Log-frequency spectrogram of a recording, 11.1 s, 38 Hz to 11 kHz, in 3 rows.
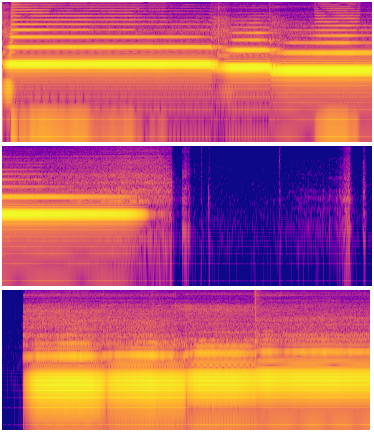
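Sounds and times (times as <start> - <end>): clarinet holding a high note: 0.0 - 5.2, 7.6 - 11.0.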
